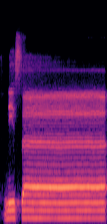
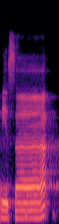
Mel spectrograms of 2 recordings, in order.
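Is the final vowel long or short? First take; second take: long; short. First: The final vowel is drawn out long. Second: The final vowel is cut short. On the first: The speaker calls it right. "cara bacanya nisaa" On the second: The speaker calls it wrong. "Bukan dibaca nisa"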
